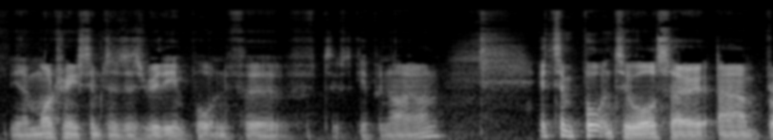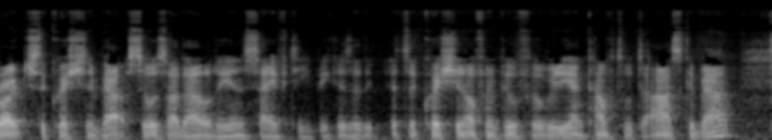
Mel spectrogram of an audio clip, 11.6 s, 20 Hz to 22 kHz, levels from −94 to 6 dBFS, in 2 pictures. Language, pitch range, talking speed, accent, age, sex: English, 75-90 Hz, 190 wpm, Australian, 30-49, male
